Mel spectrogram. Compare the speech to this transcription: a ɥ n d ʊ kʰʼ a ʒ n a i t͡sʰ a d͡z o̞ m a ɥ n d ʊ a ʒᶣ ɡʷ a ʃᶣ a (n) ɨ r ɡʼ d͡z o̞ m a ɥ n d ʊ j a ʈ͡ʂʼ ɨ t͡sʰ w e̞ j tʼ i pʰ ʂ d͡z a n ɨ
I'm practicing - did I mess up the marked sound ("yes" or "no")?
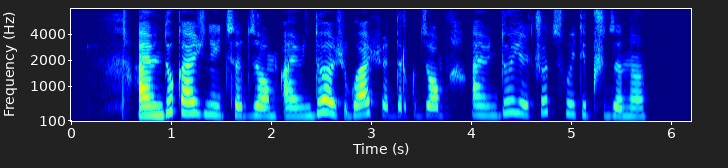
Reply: yes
